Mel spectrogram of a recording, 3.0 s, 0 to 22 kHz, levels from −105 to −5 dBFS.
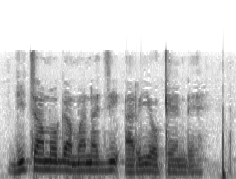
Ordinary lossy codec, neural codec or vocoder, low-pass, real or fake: AAC, 24 kbps; none; 10.8 kHz; real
